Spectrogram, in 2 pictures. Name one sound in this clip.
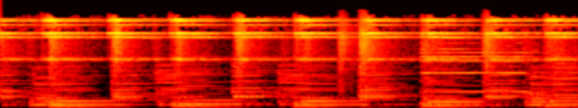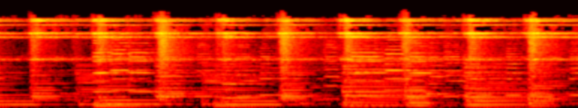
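An orchestra plays a lively piece with strong rhythmic accents.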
